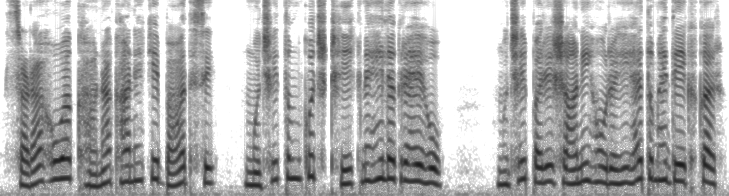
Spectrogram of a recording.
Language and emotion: Hindi, fearful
